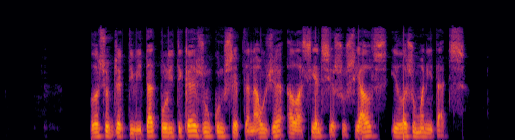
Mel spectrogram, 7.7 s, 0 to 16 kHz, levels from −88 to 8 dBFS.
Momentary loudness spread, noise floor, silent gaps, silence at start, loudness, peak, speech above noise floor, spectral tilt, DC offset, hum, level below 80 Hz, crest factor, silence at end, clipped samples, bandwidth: 9 LU; -79 dBFS; none; 1.35 s; -20 LUFS; -2 dBFS; 60 dB; -5.5 dB/octave; under 0.1%; none; -54 dBFS; 18 dB; 0.75 s; under 0.1%; 7.8 kHz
